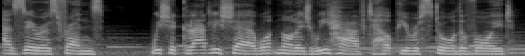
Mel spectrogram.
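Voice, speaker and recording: A poised young woman from a video game, played by an actress, speaks in a low, flat-contoured voice. She is kindly, formal and diplomatic, with music behind her. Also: close to an everyday voice. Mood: gentle, reasonable. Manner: formal, measured.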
